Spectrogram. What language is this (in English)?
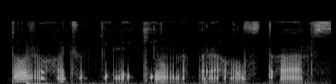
Russian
